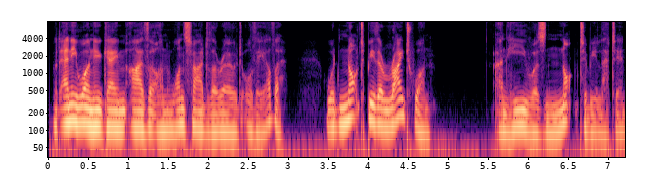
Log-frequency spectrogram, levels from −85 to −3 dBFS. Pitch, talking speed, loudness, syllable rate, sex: 110 Hz, 240 wpm, -19 LUFS, 5.9 syllables/s, male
